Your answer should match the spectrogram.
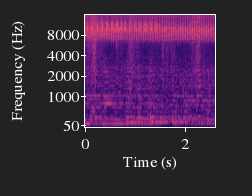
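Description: A grasshopper stridulates steadily, a thin, high crackling buzz that runs unbroken and fairly faint, with a low hum droning underneath and no voices.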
